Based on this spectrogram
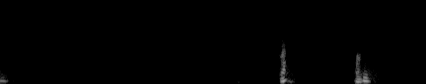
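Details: Two short, low, nasal honks from a bar-headed goose during mating, about a second apart, after a brief quiet stretch with a faint background hum.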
